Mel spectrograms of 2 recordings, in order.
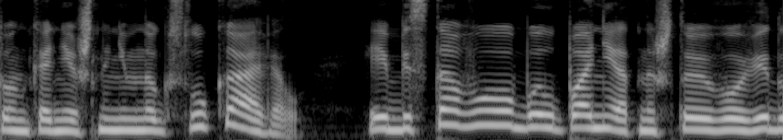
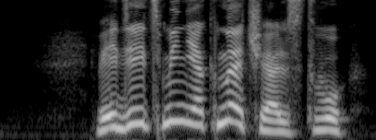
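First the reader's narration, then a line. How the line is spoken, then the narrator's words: Shouted. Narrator (Russian): крикнул Сяогу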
